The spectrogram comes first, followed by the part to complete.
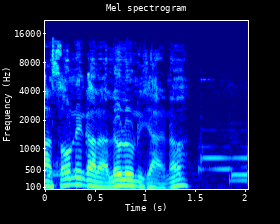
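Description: A man's voice over a stage microphone, speaking with a sing-song, wavering pitch, then a brief pause and a steady held electronic tone near the end.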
